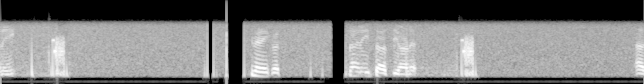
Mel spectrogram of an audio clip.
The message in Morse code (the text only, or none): none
